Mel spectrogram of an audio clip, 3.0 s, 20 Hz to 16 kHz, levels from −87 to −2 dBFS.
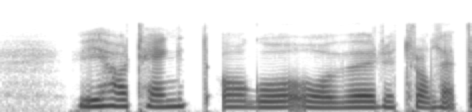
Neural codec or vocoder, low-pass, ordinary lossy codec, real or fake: none; 7.2 kHz; none; real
